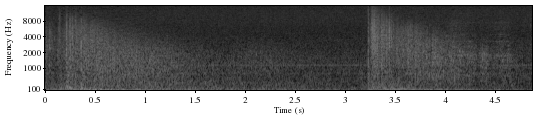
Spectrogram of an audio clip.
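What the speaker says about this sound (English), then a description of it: "Try to fire on the move." Tank cannon booming in the video game World of Tanks, two heavy blasts about three seconds apart, each with a long rumbling decay over a constant engine drone.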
